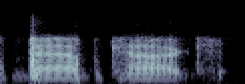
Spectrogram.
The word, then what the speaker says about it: Babcock: Look up my last name, two syllables, Babcock, and you'll get a good laugh out of it.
